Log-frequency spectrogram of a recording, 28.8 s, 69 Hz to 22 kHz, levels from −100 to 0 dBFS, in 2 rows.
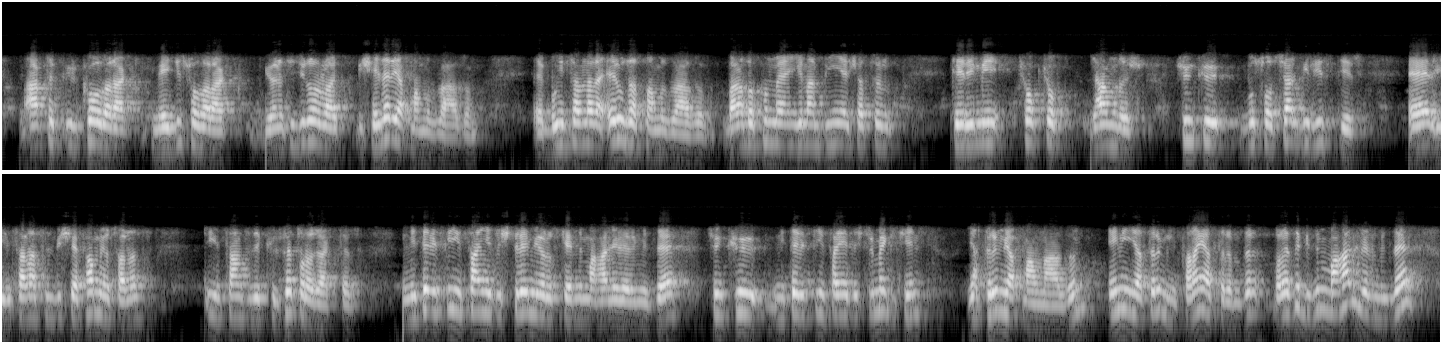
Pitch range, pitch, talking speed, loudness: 150-195 Hz, 170 Hz, 125 wpm, -20 LUFS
